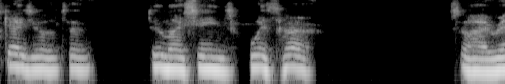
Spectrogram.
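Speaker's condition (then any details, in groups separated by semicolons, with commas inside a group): Parkinson's disease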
